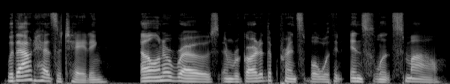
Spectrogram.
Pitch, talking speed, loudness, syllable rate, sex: 140 Hz, 160 wpm, -22 LUFS, 6.2 syllables/s, female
